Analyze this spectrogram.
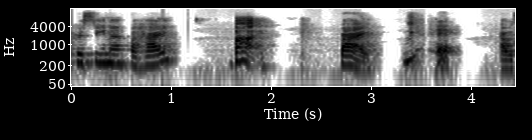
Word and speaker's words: Baha'i: Baha'i? Baha'i. Baha'i. I was saying it phonetically.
